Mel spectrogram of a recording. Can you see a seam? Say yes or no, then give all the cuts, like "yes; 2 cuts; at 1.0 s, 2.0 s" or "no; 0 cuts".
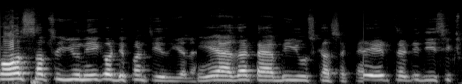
yes; 1 cut; at 3.5 s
